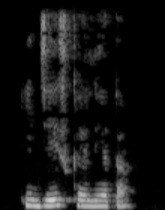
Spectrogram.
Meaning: Indian summer
- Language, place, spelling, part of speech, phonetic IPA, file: Russian, Saint Petersburg, индейское лето, noun, [ɪnʲˈdʲejskəjə ˈlʲetə], LL-Q7737 (rus)-индейское лето.wav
